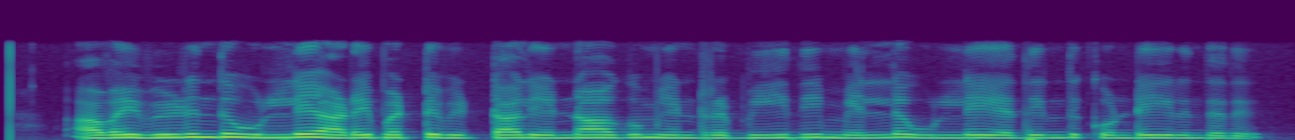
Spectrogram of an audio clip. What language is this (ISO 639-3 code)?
tam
